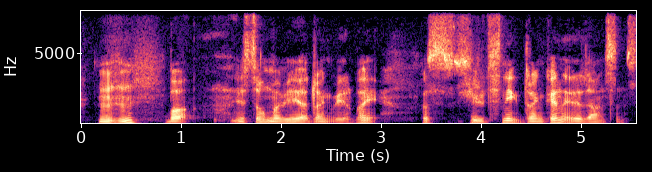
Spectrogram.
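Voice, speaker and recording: Speaking in a Scottish accent, a man with a fairly low pitch and vocal fry talks at a moderate pace with lively intonation. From Perth, Scotland. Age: 70s. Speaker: community worker. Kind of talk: interview answer.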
